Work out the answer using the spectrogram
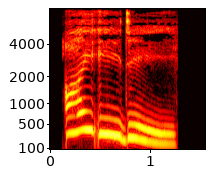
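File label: "ied", English, British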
